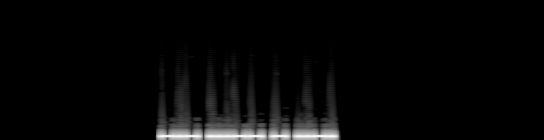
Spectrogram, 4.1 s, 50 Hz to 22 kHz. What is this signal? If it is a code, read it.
Morse code, heard as a keyed tone, about 40 wpm, 700 Hz. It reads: K3TF
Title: Call Signs Repeated 2x - 40wpm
